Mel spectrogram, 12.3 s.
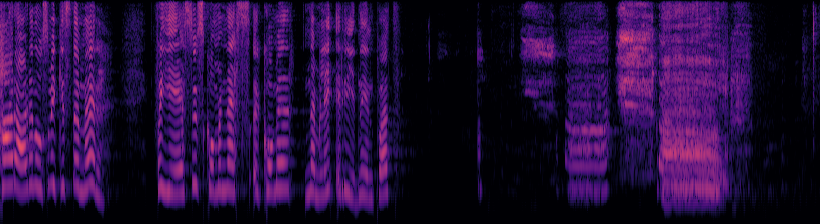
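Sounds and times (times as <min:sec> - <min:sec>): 
speech: 0:00.7 - 0:01.7, 0:02.3 - 0:06.0, 0:08.5 - 0:11.1
donkey braying: 0:07.2 - 0:11.0
laughter: 0:11.0 - 0:12.2.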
